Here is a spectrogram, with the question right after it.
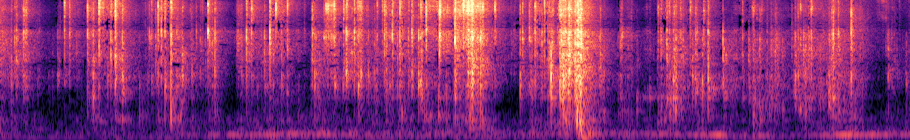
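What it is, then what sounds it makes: Plastic-wrapped chocolate bar being unwrapped. A small, solid Jet's chocolate bar in a crinkly metallized plastic film wrapper is held in both hands while fingertips crinkle and tear the wrapper open. Dense, irregular bright crackles and crinkles rise and fall throughout, with the loudest tearing bursts near the middle. The crackles are sharp and short, with almost no low end.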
